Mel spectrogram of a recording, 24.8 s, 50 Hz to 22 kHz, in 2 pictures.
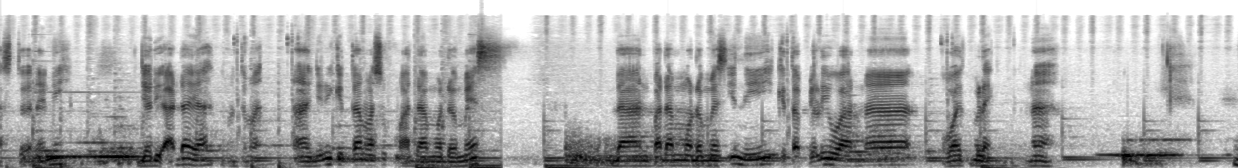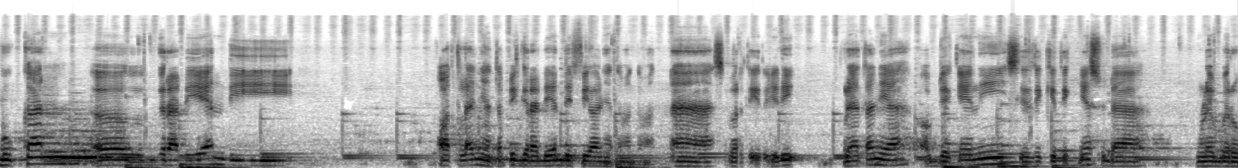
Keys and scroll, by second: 18.2 g.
